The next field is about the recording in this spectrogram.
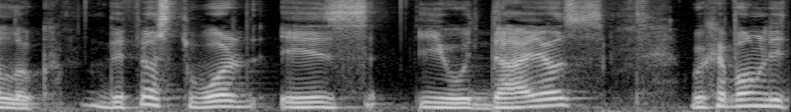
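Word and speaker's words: Ἰουδαῖος: We have I, U, Dai, Os. And we need to stress this syllable because it has an accent right here. Iudaios, iudaios.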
